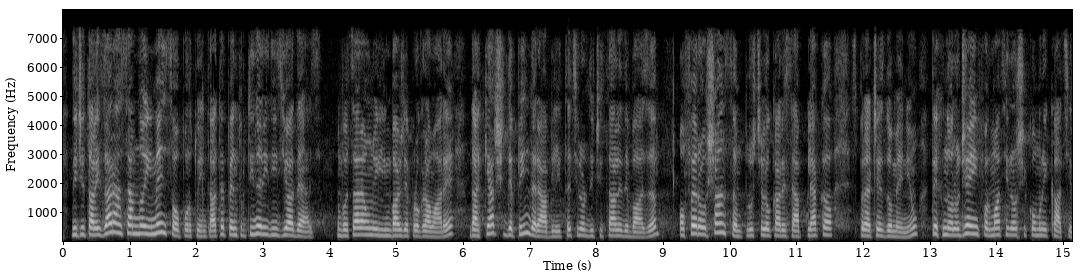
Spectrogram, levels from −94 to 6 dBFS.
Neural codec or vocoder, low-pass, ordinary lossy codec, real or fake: codec, 16 kHz, 16 kbps, FunCodec, trained on Chinese and English, 50 frames a second; 7.2 kHz; AAC, 48 kbps; fake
